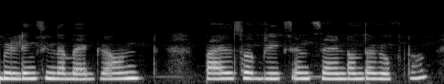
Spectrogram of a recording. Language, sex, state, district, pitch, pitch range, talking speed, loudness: English, female, Assam, Kamrup Metropolitan, 265 Hz, 260-275 Hz, 175 wpm, -14 LUFS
